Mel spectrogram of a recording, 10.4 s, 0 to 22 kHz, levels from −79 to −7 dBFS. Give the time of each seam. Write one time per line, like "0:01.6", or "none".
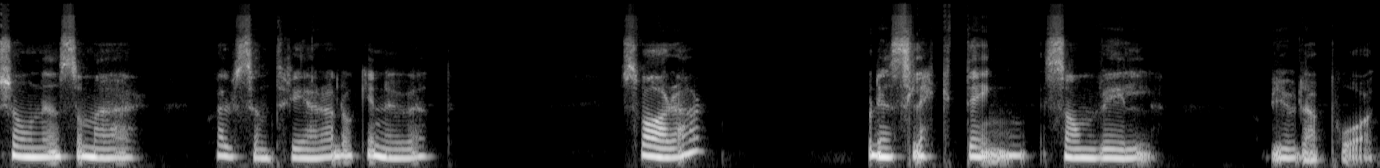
0:06.6
0:09.4

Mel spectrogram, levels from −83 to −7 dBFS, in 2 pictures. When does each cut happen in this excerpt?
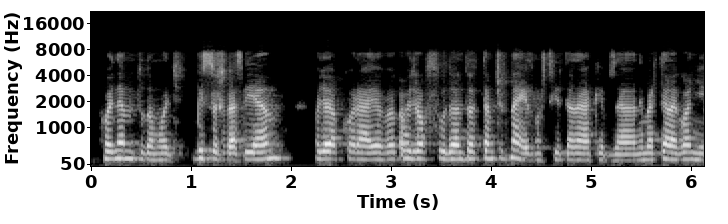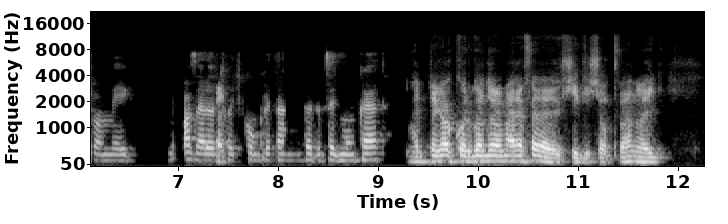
0:01.0
0:01.5
0:03.1
0:06.1
0:07.0
0:09.2

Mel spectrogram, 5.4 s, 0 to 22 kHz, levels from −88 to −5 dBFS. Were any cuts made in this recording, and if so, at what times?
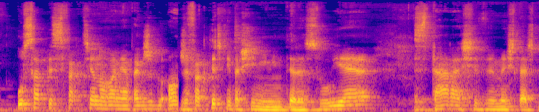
0:01.3
0:01.8
0:02.3
0:04.1

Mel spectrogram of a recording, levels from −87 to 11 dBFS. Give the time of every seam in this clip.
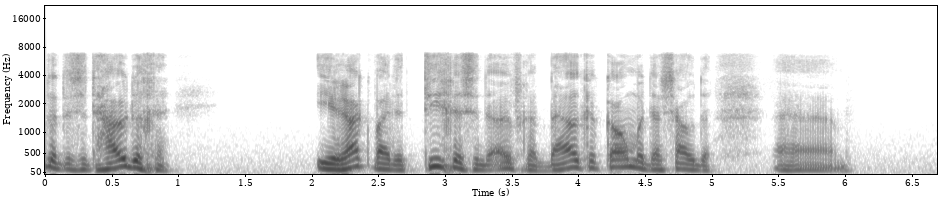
none

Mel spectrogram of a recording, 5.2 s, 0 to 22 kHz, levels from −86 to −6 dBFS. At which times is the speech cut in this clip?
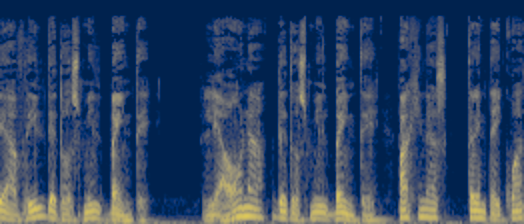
0:02.7
0:03.9

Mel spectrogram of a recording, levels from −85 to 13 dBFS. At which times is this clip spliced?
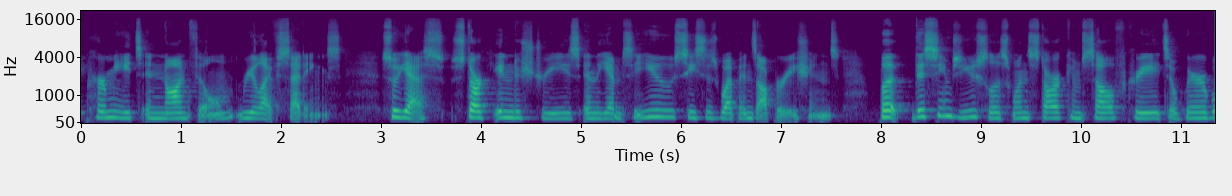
none

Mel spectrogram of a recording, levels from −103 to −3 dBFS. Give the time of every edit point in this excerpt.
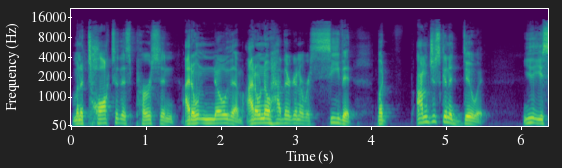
0:01.4

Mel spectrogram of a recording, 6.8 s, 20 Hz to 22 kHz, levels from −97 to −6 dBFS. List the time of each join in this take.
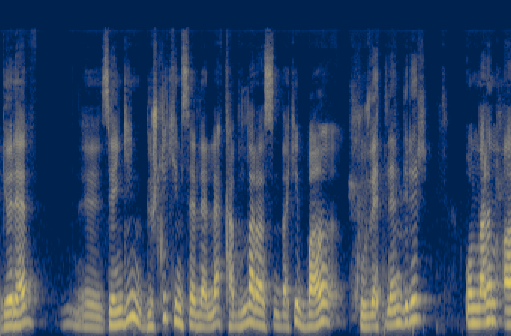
0:04.6

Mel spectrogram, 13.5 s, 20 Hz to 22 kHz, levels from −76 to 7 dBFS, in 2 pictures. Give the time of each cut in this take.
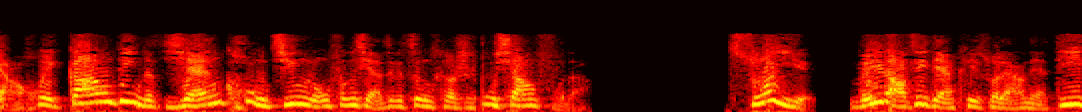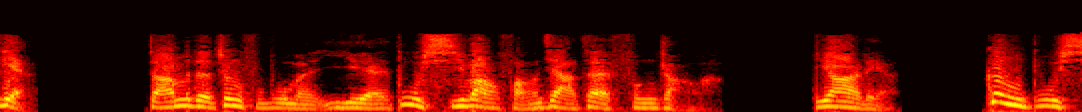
none

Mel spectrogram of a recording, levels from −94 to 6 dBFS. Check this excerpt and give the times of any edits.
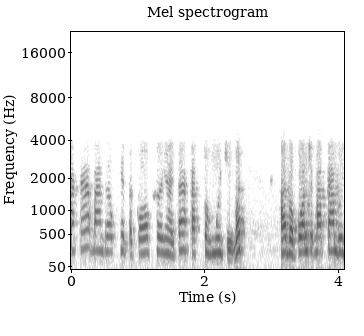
none

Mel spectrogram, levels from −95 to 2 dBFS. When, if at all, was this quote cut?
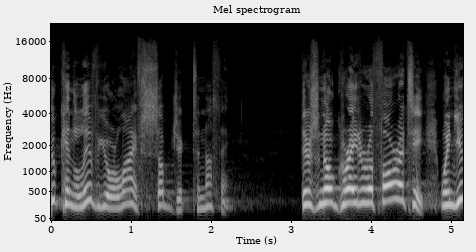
0:02.7

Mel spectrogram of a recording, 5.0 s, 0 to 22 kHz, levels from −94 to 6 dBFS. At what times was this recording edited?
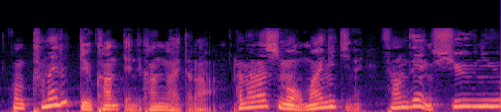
0:02.3

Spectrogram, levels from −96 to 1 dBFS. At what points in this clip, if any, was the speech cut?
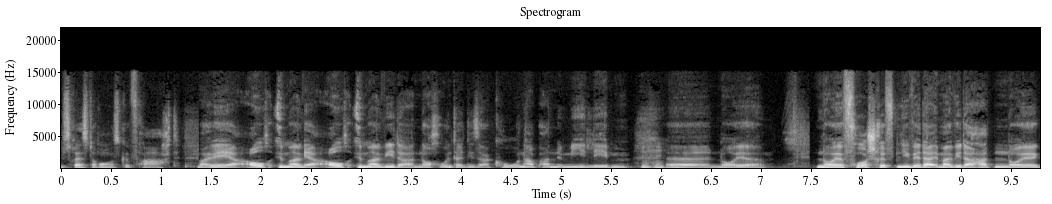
0:01.4
0:02.4
0:07.5

